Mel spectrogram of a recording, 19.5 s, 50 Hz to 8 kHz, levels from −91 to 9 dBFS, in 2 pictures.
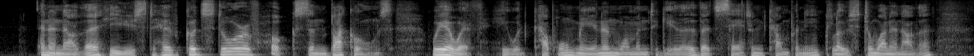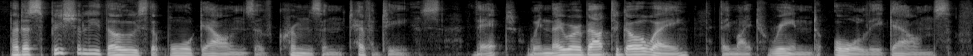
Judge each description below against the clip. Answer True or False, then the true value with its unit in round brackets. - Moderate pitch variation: False (6.6 semitones)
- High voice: False (105 Hz)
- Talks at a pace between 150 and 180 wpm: True (155 wpm)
